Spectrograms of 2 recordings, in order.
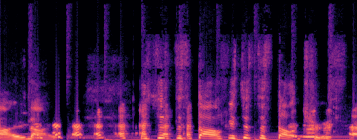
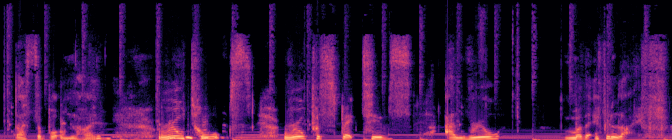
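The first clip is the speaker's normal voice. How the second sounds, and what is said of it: Smooth, rich radio-announcer voice. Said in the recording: “That's like your best radio voice. ... like chocolate? ... Yes, yeah, smooth, baby. ... Smooth like galaxy”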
